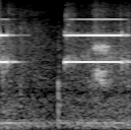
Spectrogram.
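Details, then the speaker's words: Thermal tattoo stencil transfer printer: a short high beep, then a steady high tone of about half a second, the error signal it sometimes gives on simple jobs; stencil strip also comes out uneven on two sides. "you know that's just that's just something and then it has an error it does that sometimes when I just do simple things"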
